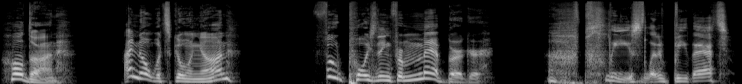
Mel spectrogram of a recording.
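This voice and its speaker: Cartoon hedgehog hero, male actor, youngish, breezy and slangy, higher register, hugely animated swings. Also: takes it slowly, long pauses, no echo, studio quality, exaggerated voice. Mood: bewildered, wry. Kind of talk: fan-made audio drama acting.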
